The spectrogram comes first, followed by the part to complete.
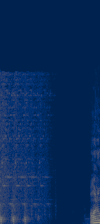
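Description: Breaking-glass sound effect: a sudden shatter with a few quick rattling hits that fade out within about a second. A voice begins near the end.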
